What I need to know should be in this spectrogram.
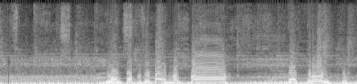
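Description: A motorcycle engine revs up and pulls away.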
